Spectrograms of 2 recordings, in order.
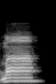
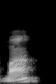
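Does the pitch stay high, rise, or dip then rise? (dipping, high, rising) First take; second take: high; rising. First: The pitch stays high and level. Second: The pitch rises like a question. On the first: It means mother. "hacia arriba" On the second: It means flax. "Es como preguntando"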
